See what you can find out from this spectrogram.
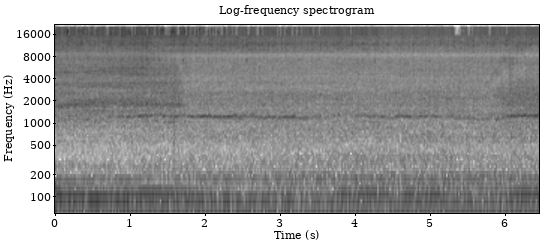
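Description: Deep, low idle that wavers unevenly, with a faint irregular loping rather than a smooth beat; engine idling rough, cause not evident.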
